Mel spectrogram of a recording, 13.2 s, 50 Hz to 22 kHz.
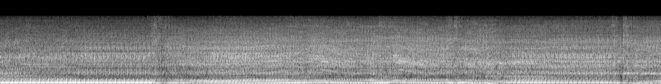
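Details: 1987 Toyota Supra Turbo, just bought; new platinum plugs fitted (old ones fouled) and high-octane fuel added. Idle hunts and wavers with an uneven, lumpy beat and drifting pitch: misfire at idle, cause unknown.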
